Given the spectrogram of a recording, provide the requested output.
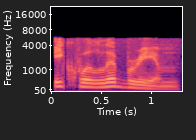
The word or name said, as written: equilibrium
